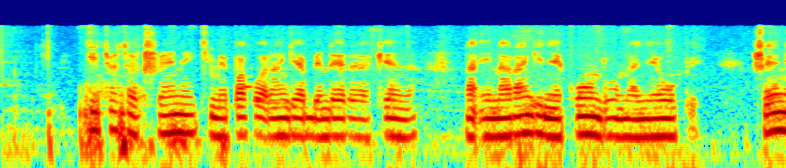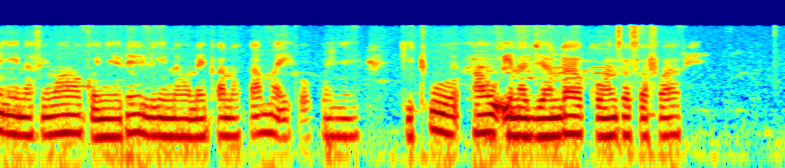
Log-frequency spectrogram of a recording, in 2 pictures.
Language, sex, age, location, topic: Swahili, male, 25-35, Mombasa, government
